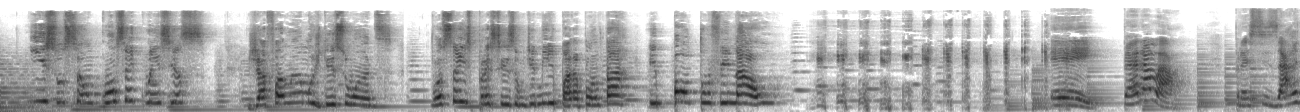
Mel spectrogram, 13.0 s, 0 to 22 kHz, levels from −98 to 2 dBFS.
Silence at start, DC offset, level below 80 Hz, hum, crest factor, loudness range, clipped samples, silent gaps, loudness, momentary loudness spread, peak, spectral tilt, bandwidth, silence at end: 0 s; under 0.1%; -58 dBFS; none; 18 dB; 6 LU; under 0.1%; none; -20 LUFS; 15 LU; -4 dBFS; -2 dB/octave; 16 kHz; 0 s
